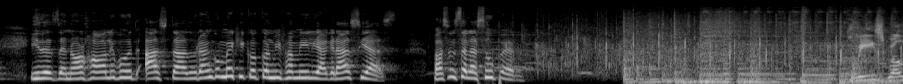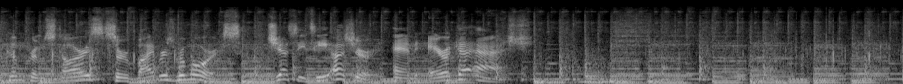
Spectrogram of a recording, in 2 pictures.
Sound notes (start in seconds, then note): 4.8 cheers and applause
